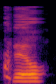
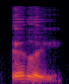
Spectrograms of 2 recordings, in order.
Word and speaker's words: Phylle: Well, it's actually pronounced Philly, like the city. But Okay. a lot of people call me Phil because it's phonetically, it looks like it's spelled that way.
